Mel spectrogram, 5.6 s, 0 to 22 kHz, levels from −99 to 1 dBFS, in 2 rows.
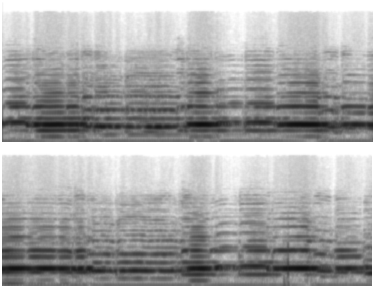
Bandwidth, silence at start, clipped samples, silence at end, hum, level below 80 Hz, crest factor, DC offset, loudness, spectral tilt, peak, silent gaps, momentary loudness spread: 5.4 kHz; 0 s; under 0.1%; 0 s; none; -44 dBFS; 10 dB; under 0.1%; -13 LUFS; -7 dB/octave; -2 dBFS; none; 7 LU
